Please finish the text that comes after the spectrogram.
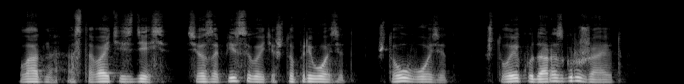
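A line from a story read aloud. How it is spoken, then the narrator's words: Quiet. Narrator (Russian): тихо сказал Локт двум своим бойцам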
